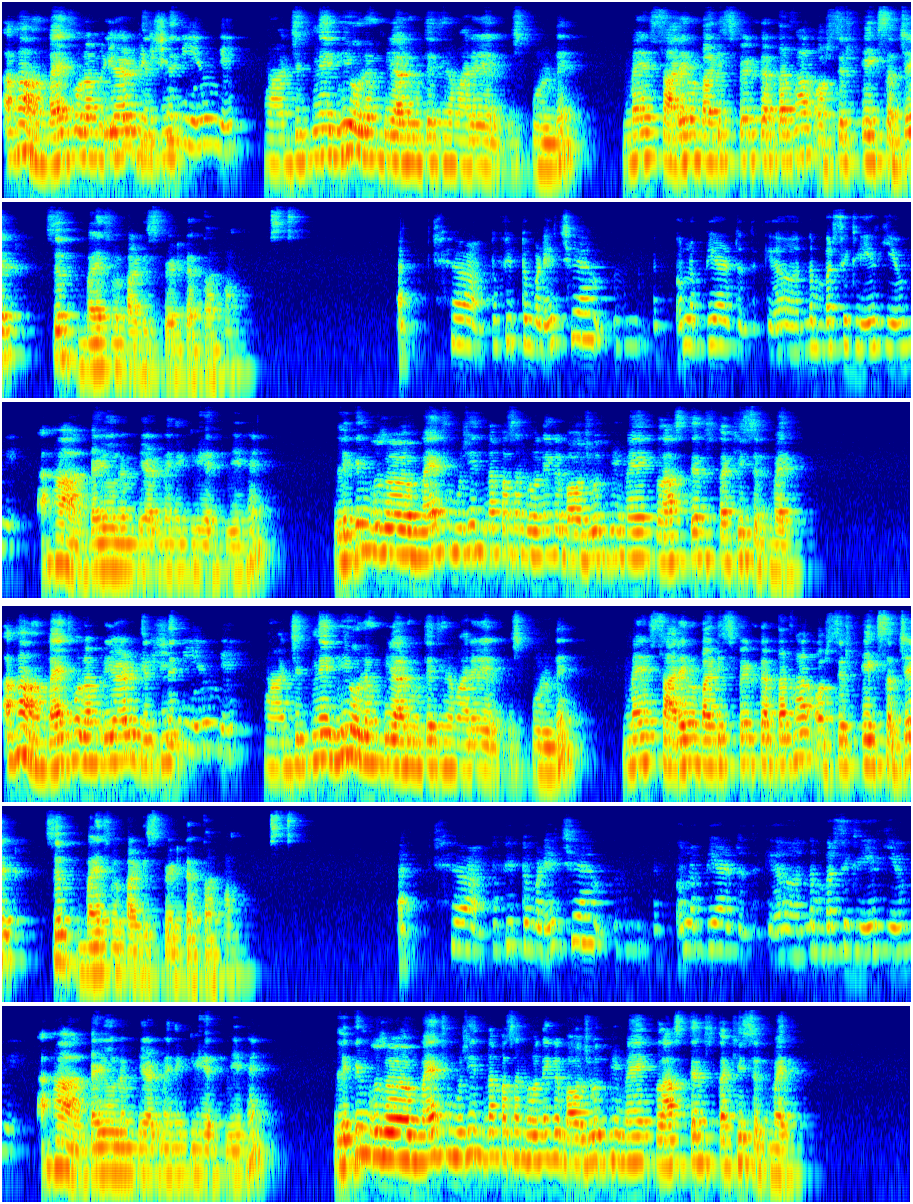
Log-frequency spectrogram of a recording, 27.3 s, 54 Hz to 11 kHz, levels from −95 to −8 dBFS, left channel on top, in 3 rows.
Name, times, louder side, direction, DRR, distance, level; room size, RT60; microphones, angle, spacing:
voice 1, 0.0-1.7 2.6-5.7 6.2-9.1 9.6-11.4 18.5-20.7 21.5-26.0, right 2 dB, 40° right, 0 dB, 0.7 m, -28 dB
voice 2, 0.9-2.3 13.0-13.1 13.4-15.5 15.8-18.3, left 3 dB, 65° left, 8 dB, 0.4 m, -37 dB
4.2 x 2.1 x 2.3 m, 0.40 s
head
